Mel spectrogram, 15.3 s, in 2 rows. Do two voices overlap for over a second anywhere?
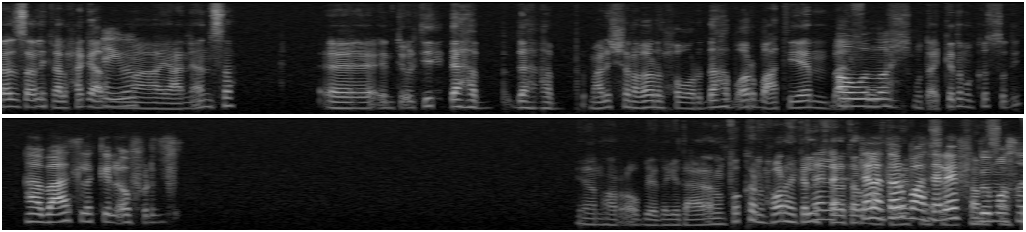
Yes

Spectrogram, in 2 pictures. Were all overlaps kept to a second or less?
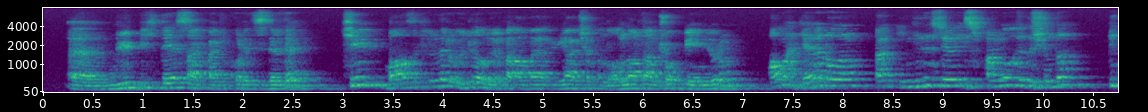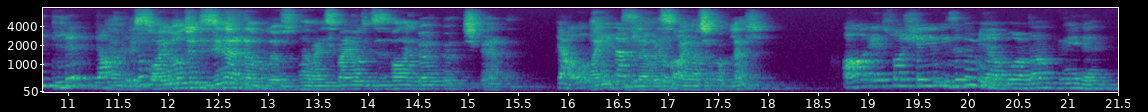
No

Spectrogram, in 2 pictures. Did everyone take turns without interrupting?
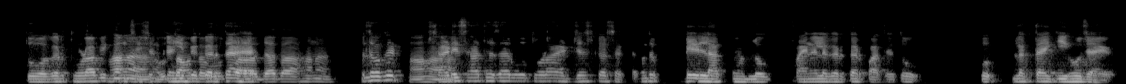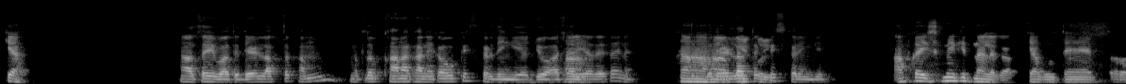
No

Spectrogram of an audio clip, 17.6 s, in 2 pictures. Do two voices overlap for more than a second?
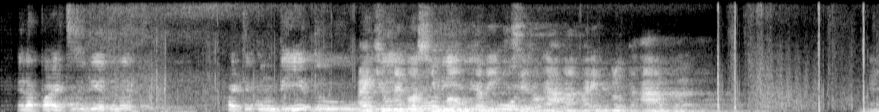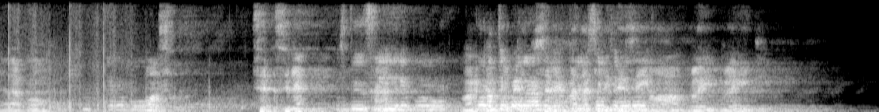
Yes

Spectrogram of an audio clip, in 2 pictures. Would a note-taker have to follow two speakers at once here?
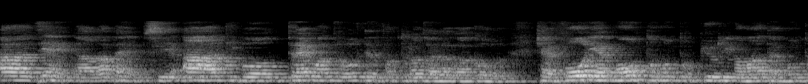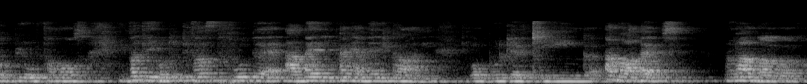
No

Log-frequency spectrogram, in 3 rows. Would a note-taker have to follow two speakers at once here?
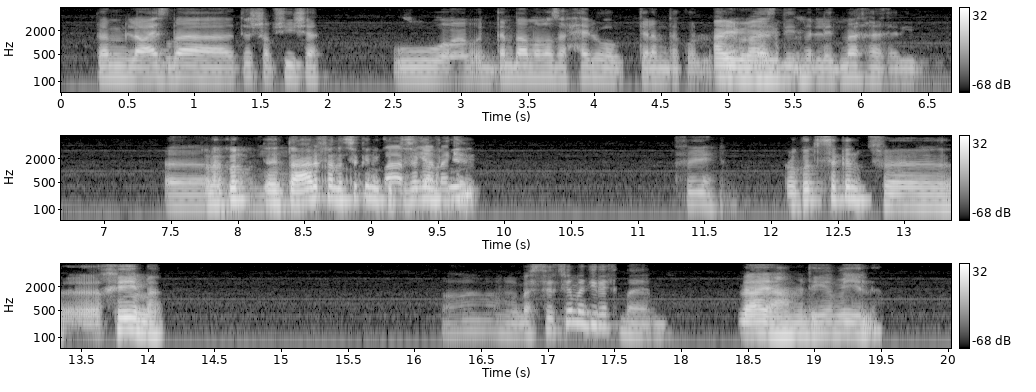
Yes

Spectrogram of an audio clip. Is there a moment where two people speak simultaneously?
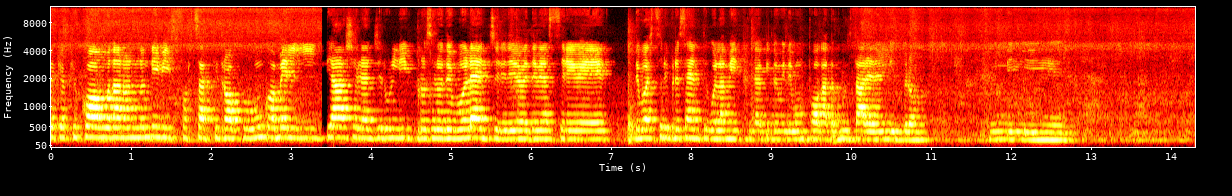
No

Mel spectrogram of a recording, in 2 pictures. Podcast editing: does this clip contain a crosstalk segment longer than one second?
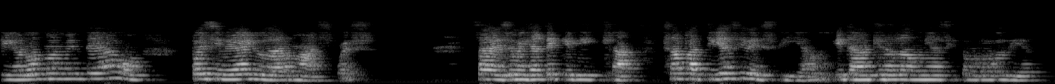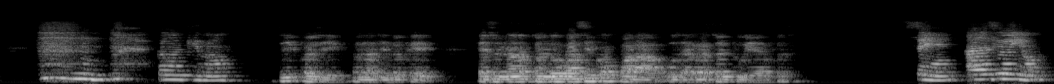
No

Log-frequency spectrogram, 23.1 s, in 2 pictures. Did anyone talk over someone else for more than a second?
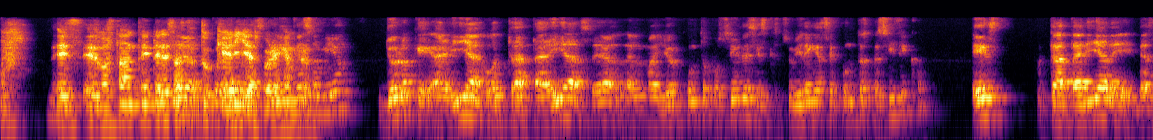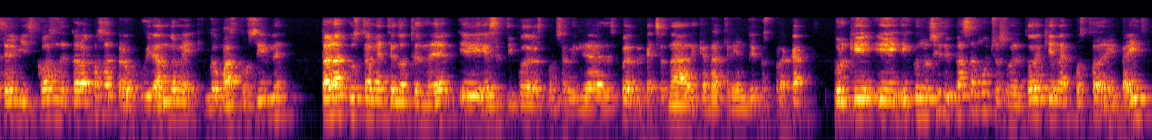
Yes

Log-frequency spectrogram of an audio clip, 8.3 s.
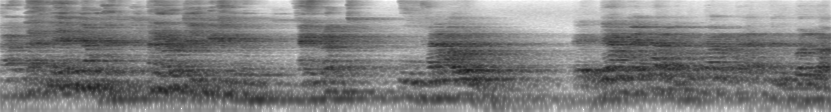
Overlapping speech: No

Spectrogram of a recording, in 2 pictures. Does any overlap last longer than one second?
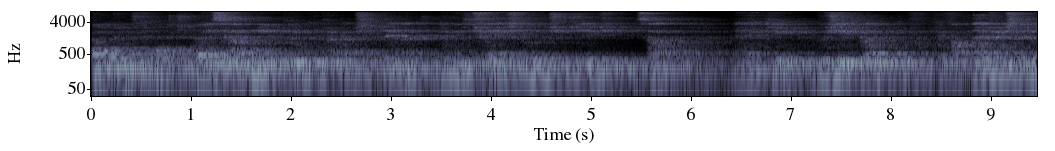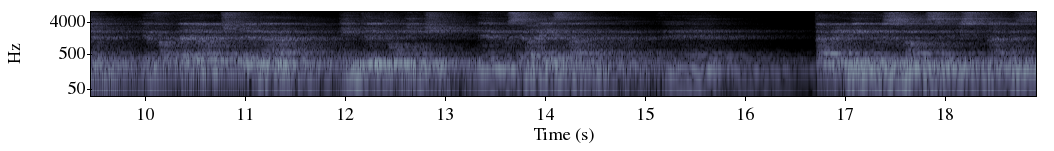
No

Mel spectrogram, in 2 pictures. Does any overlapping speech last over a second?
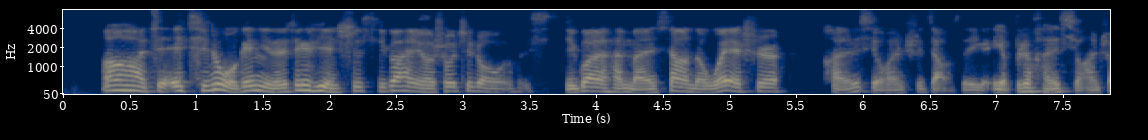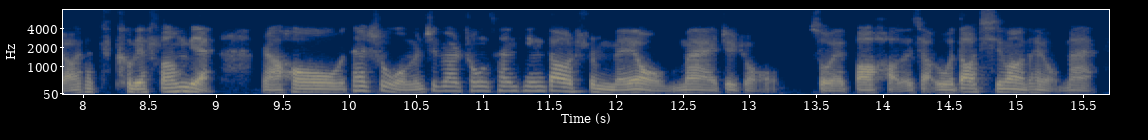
No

